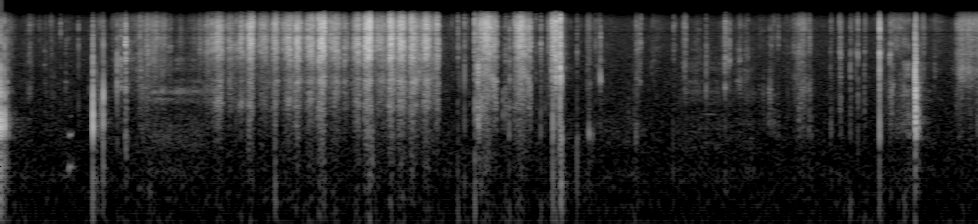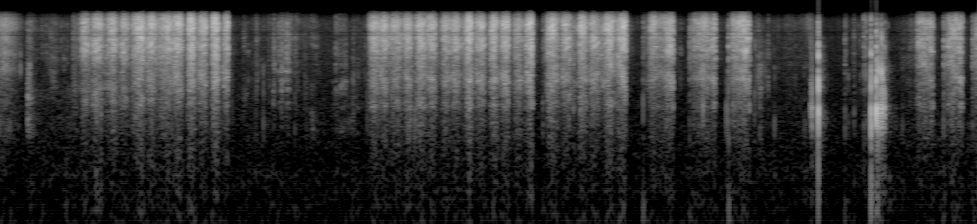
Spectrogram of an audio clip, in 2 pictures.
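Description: Fingers rub and scratch against paper in short bursts.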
